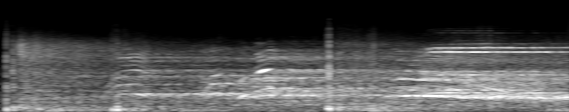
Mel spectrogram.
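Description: A volleyball rally in a gym: the ball is struck with sharp slaps, about a second in and again about two and a half seconds in, over shouting from players and crowd. A little after three seconds a long steady high whistle, the referee's whistle ending the rally.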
